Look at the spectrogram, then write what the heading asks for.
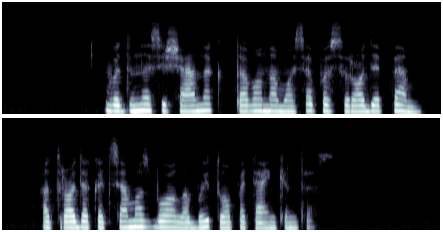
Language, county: Lithuanian, Vilnius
